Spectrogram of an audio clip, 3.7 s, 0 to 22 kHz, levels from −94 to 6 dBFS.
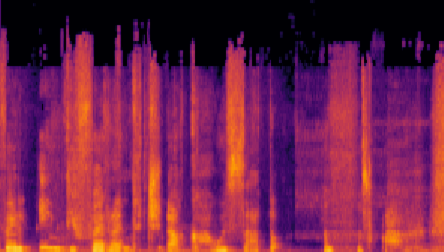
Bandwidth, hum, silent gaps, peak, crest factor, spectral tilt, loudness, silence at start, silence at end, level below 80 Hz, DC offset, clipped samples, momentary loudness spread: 20 kHz; none; none; 0 dBFS; 18 dB; -2 dB/octave; -17 LUFS; 0 s; 0 s; -42 dBFS; under 0.1%; under 0.1%; 9 LU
